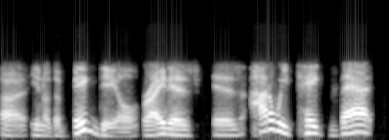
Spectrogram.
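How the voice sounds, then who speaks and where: A man's voice: medium pitch, very animated, moderate pace, dry recording. A man speaking as an interview guest in a conversational way. He repeats words and often adds "you know" and "right?". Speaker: guest, support and field services executive. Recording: tinny remote call audio, dry.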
